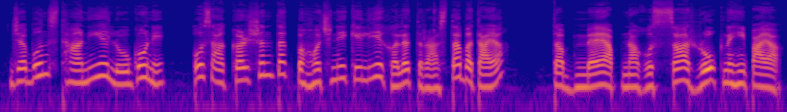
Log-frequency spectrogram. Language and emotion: Hindi, angry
